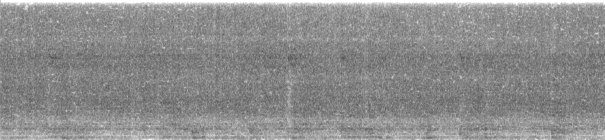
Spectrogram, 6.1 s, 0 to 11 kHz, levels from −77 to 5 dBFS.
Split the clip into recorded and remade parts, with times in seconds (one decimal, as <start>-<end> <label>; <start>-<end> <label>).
0.0-2.1 recorded; 2.1-3.9 remade; 3.9-6.1 recorded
